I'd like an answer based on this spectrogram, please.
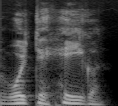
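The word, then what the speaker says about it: Walter Hagen: 그 메이저 승수에서 잭 니클라우스 18승, 그리고 타이거 우즈 15승의 다음으로 많은 메이저 12승의 월터 하겐입니다. 또는 월터 헤이건, 미국식 발음하면 이제 우승했고요.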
